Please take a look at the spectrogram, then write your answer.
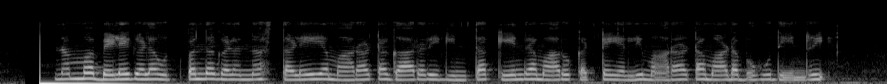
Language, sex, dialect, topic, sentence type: Kannada, female, Dharwad Kannada, agriculture, question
